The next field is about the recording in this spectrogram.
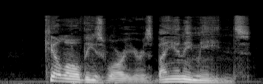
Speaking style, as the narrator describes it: Iravan laughed loudly, calling out to his followers

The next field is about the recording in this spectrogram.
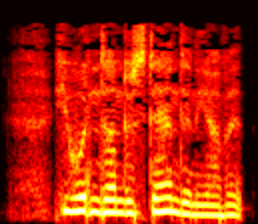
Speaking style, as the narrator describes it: she said coolly

